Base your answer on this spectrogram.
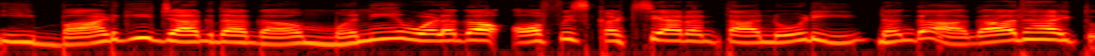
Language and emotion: Kannada, surprised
